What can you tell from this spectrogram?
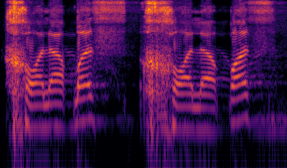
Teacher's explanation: خا اور قاف دونوں کو موٹا پڑھنا ہے، دونوں حروف مستعلیہ سے ہیں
